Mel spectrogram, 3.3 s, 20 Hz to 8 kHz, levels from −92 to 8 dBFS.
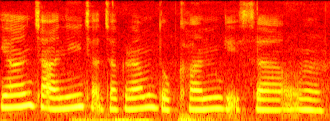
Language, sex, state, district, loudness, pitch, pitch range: Garo, female, Meghalaya, South Garo Hills, -14 LUFS, 230 Hz, 220-260 Hz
